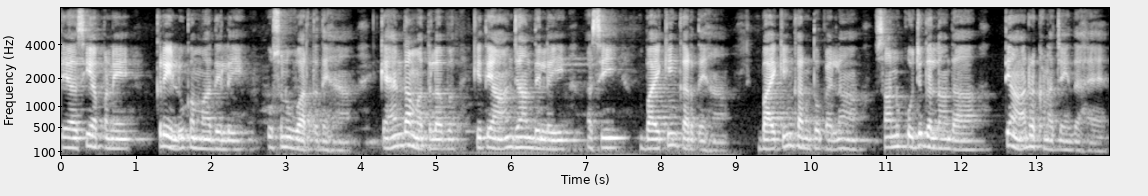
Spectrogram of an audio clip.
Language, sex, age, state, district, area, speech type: Punjabi, male, 30-45, Punjab, Sangrur, rural, spontaneous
